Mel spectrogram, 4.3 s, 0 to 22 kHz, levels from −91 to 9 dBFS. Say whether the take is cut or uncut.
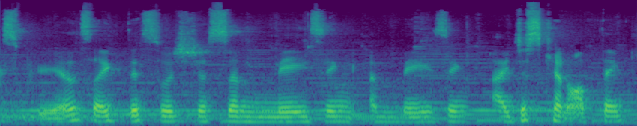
cut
